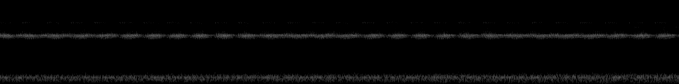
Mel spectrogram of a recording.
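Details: Insects singing in Yugawara, Kanagawa, Japan, at 5 a.m. on 25 August 2019, filmed with candle light: an unbroken shrill trilling chorus that throbs in rapid regular pulses, over a faint low drone.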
